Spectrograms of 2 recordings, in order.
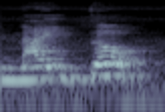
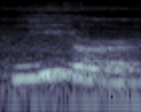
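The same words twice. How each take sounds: First: British accent, the final r is dropped. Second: American accent, the final r is pronounced.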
